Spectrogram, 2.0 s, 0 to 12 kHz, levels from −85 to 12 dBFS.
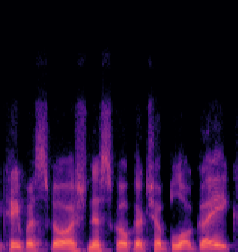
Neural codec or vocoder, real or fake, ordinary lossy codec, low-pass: codec, 16 kHz, 2 kbps, X-Codec, HuBERT features, trained on LibriSpeech; fake; Opus, 32 kbps; 7.2 kHz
